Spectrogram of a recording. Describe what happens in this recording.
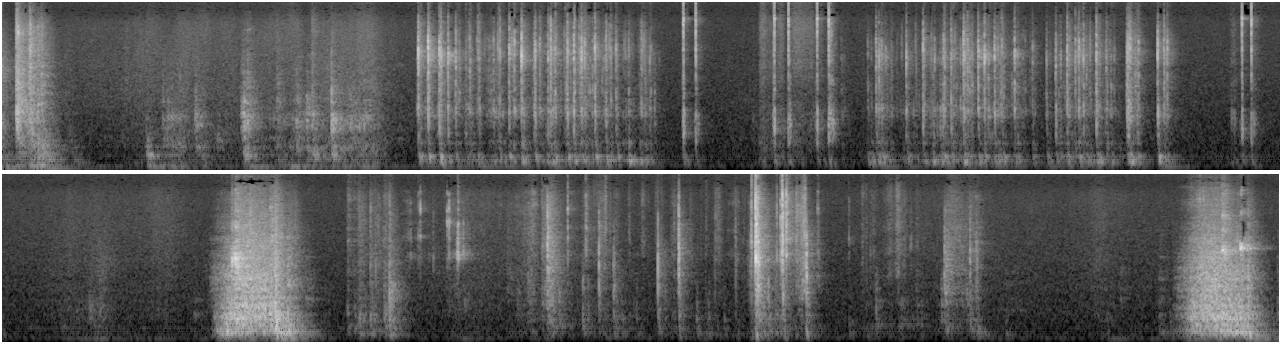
I opened the window and rolled my office chair back to the desk. I typed on my computer, occasionally clicking the mouse. I then opened a drawer, grabbed a stapler, stapled some documents together, placed it back and closed the drawer.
